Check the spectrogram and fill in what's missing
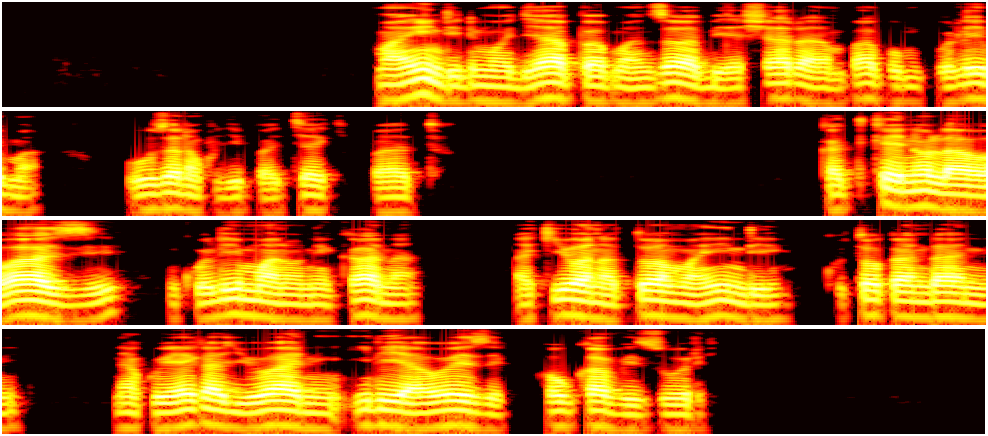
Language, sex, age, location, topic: Swahili, male, 25-35, Dar es Salaam, agriculture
